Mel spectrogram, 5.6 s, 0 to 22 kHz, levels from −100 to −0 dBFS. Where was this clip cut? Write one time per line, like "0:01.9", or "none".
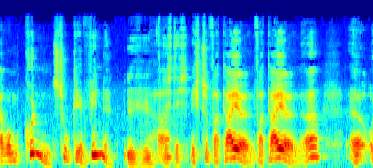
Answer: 0:01.8
0:03.8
